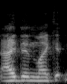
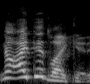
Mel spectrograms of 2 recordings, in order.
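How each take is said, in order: First: Said in the usual way. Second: Did said higher and leaned on; stress on did. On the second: Shown as a demonstration. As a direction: hit the word did as a correction. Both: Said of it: "No, I'm just kidding".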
